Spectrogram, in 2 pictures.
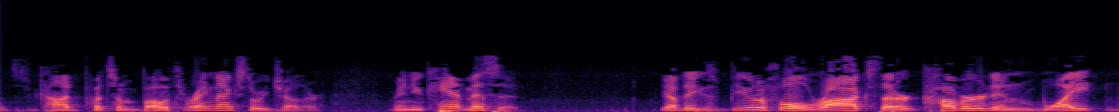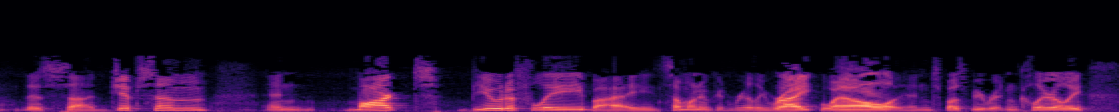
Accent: United States; I have a country. I'm an American.

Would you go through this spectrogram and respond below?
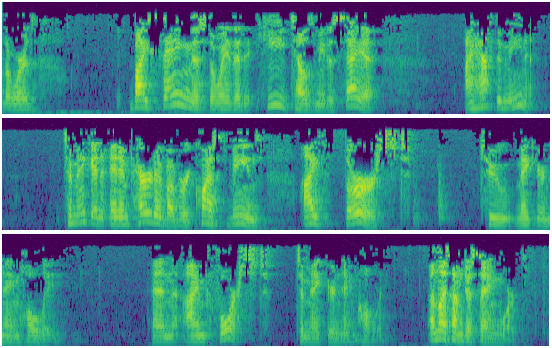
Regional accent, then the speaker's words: New England, United States; Back where I grew up in New England, that where the Italians would say bada bing, bada boom.

